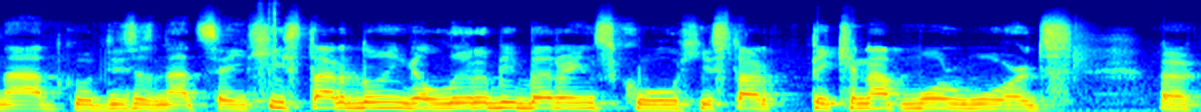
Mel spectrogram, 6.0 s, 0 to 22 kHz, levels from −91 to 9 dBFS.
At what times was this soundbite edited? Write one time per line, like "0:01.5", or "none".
0:01.3
0:04.5

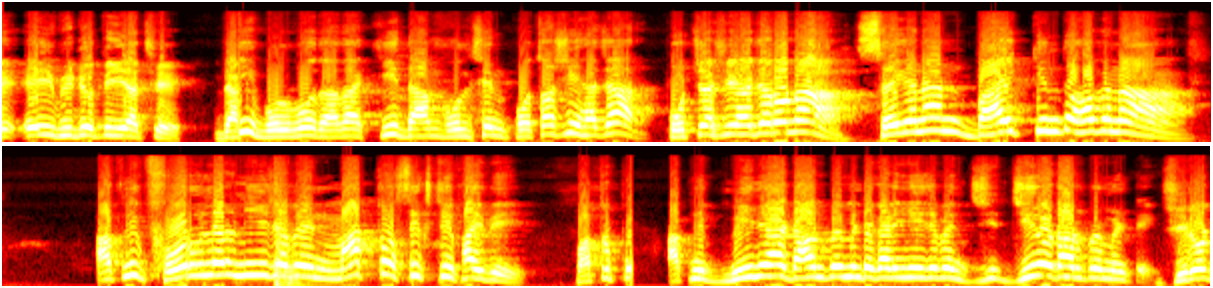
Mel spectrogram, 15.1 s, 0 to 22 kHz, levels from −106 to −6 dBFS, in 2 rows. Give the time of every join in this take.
0:01.5
0:11.5

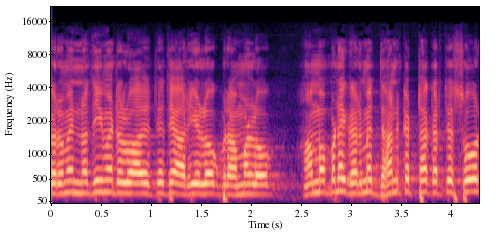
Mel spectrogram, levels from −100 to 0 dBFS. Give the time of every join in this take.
0:02.4

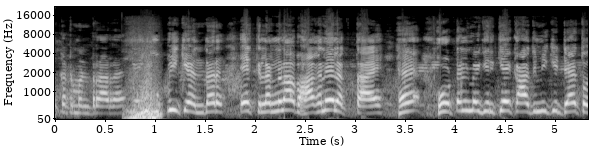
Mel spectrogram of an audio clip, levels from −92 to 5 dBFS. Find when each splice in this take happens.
0:00.9

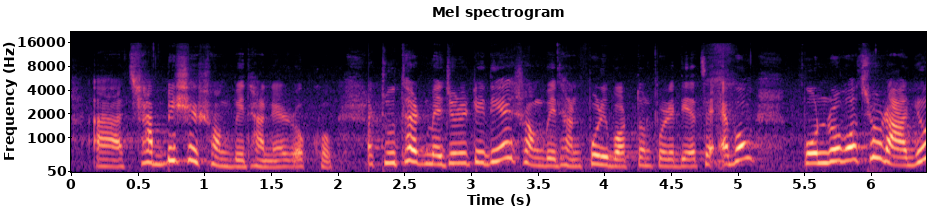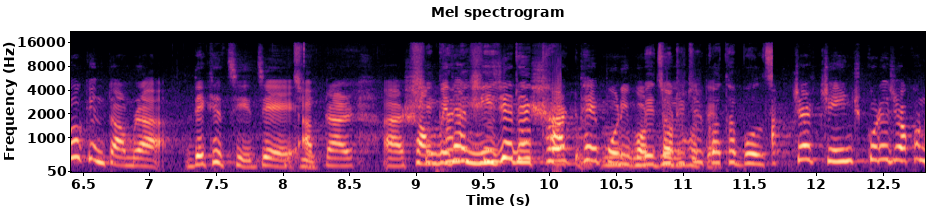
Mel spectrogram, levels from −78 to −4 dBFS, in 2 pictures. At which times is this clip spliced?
0:02.3
0:11.8

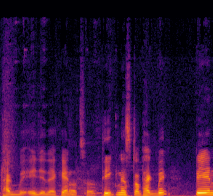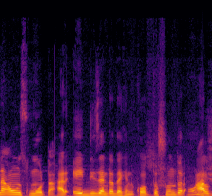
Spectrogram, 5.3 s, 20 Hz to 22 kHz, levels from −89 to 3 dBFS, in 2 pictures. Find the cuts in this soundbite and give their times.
0:01.1
0:03.3

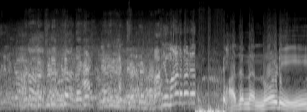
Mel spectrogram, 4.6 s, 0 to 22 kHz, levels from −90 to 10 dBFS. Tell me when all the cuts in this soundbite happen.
0:03.0

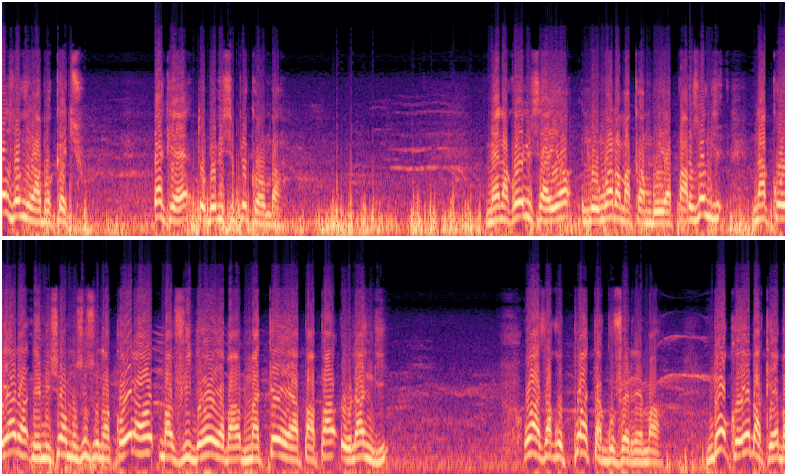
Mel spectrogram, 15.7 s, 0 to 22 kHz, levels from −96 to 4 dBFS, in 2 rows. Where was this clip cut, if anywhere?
0:01.5
0:06.9

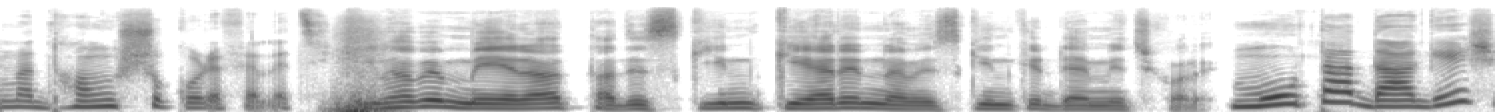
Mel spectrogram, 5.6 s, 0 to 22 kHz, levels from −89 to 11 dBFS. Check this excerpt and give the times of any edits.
0:01.2
0:04.4

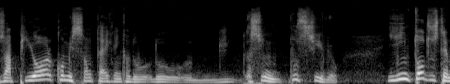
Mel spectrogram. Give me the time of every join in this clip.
none

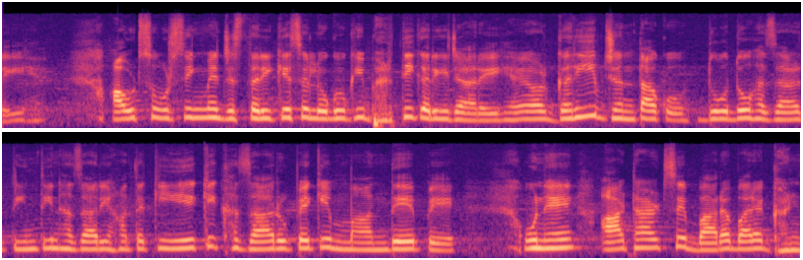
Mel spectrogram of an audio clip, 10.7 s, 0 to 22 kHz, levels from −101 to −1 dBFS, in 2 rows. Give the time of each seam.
none

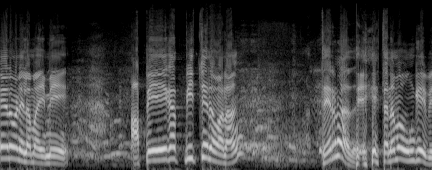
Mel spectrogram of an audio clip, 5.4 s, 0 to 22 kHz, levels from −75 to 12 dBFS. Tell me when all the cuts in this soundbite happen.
0:04.4

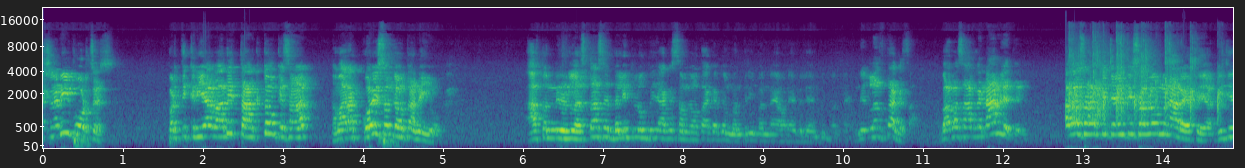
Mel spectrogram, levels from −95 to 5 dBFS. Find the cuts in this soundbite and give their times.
0:12.8

